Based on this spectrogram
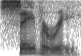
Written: savory

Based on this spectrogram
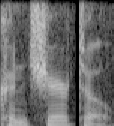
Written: concerto

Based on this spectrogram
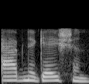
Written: abnegation

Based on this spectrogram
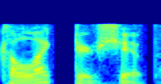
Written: collectorship

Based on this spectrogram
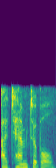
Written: attemptable

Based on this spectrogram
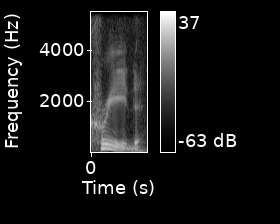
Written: creed

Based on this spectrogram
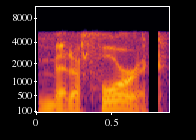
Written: metaphoric

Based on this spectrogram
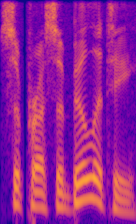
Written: suppressibility

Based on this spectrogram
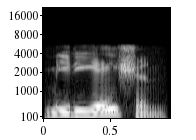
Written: mediation

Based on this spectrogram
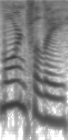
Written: mournfully

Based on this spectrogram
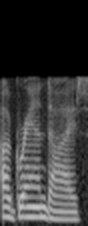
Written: aggrandize

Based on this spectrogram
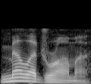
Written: melodrama

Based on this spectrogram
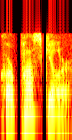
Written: corpuscular

